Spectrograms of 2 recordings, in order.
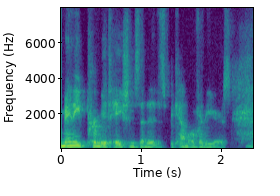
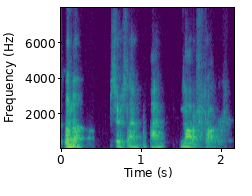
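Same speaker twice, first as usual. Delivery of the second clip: serious; 7 semitones lower, 5 dB quieter, faster than usual. Retold or imitated. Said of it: "I stop and I get serious".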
